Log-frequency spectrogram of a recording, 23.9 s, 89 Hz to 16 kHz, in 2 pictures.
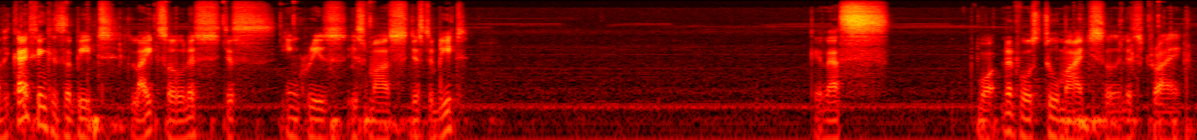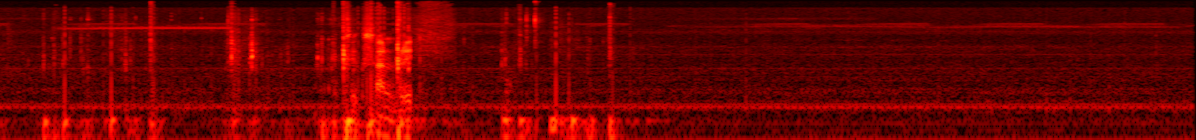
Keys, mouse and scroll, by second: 0.2 click, 0.5 click, 4.1 space, 10.7 Escape, 11.5 click, 12.6 KP_0, 12.7 KP_0, 17.9 space.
